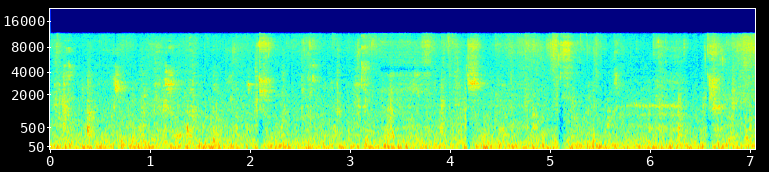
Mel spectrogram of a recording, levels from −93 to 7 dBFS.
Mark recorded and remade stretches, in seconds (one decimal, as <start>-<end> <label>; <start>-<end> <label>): 0.0-3.3 recorded; 3.3-3.8 remade; 3.8-7.1 recorded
